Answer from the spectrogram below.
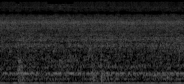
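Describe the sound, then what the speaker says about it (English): Water running from a kitchen tap into a sink full of dirty dishes, a continuous even hiss of flowing water, steady and moderately faint throughout with no talk. "the water is going over there because I am filling up those dishes with water"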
